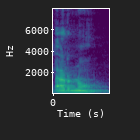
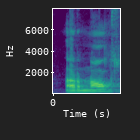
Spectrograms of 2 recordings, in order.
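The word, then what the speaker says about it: Ernaux: और ये भी याद रखना कि एनी अर्नो स्पेलिंग अंग्रेजी में पढ़ोगे तो अर्नॉक्स पढ़ लोगे, हिंदी में इसको कहेंगे एनी अर्नो।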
